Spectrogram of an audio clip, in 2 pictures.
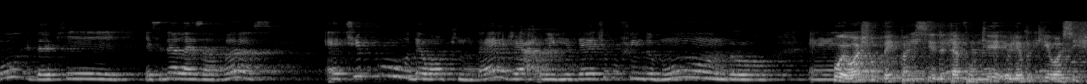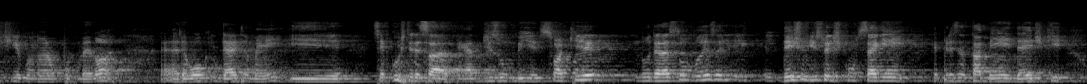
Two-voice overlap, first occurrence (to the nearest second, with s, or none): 8 s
